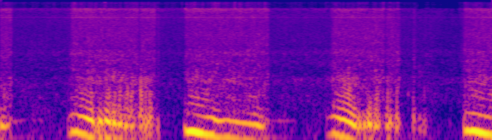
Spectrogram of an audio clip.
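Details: Black cat sleeping: deep, rumbling snores on each breath in and out, about three breath cycles in six seconds; cat snoring.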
